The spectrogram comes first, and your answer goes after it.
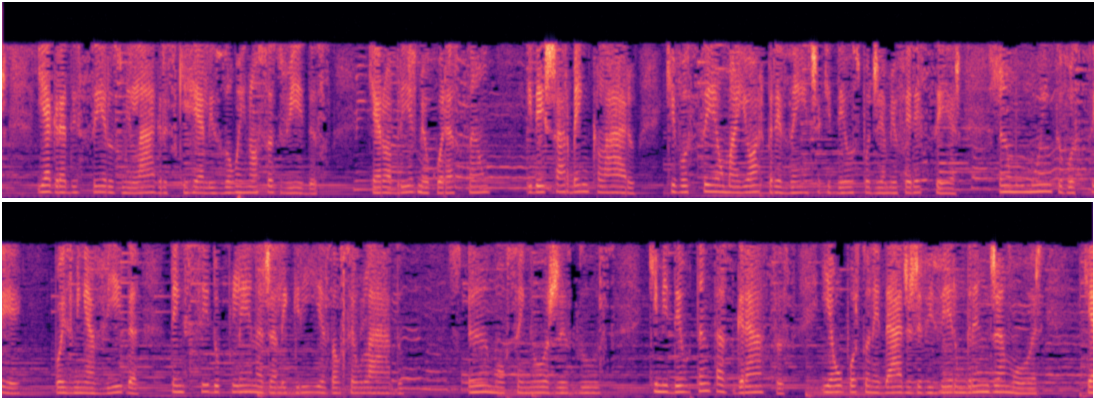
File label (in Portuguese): Natal Romantico Feminino; Telemensagens; Natal e Ano novo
